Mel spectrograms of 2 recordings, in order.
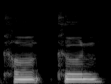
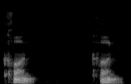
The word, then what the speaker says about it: kon: This apostrophe kind of cuts the sound off. We're not saying kun. It's kun.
